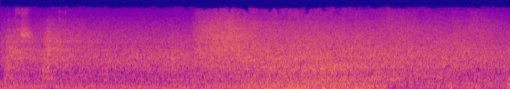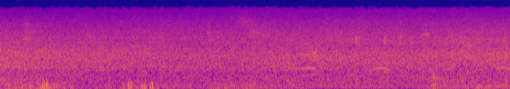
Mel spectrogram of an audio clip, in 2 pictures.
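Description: Outdoor street background noise: a broad rushing sound that swells about two seconds in and fades by about four, then a steadier, quieter hum of the surroundings.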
